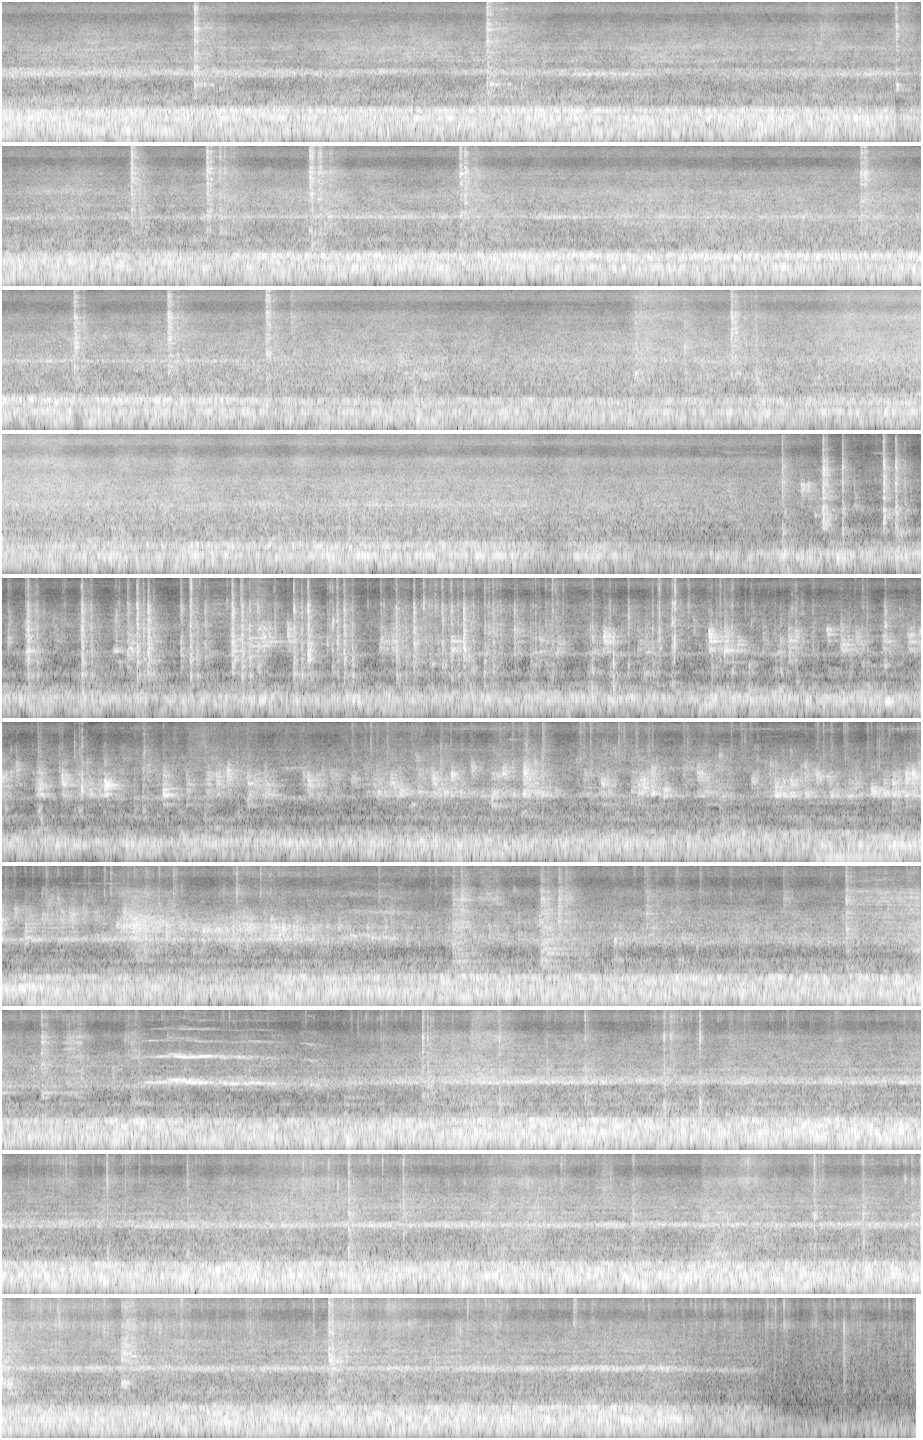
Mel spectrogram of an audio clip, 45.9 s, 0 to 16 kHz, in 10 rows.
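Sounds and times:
egg sizzling in hot oil: 0.0 - 45.9
metal spatula stirring in steel pan: 4.4 - 7.1, 8.9 - 10.8, 31.8 - 32.8, 37.8 - 43.8
eggs beaten in steel bowl: 17.8 - 23.4, 36.4 - 43.4.

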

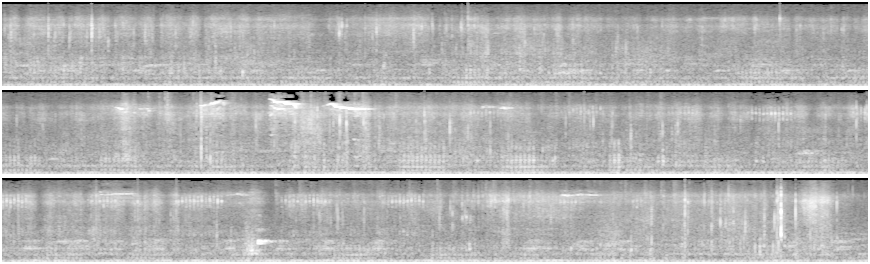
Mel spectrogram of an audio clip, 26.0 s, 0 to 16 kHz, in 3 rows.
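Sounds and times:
cat purring: 0.0 - 25.8
high-pitched squeaks: 10.0 - 12.4.

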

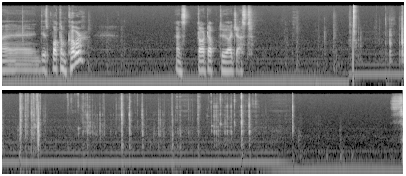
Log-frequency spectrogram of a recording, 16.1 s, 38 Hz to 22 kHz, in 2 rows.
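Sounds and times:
steady low hum: 0.0 - 16.0
hands clicking and tapping metal: 9.6 - 13.2.

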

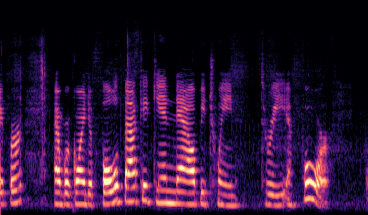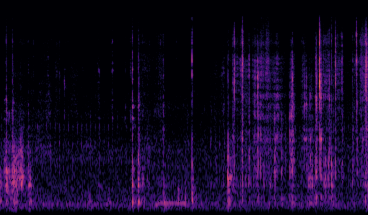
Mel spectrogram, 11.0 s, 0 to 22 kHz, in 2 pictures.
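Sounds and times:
paper crinkling and rustling: 8.7 - 11.0.

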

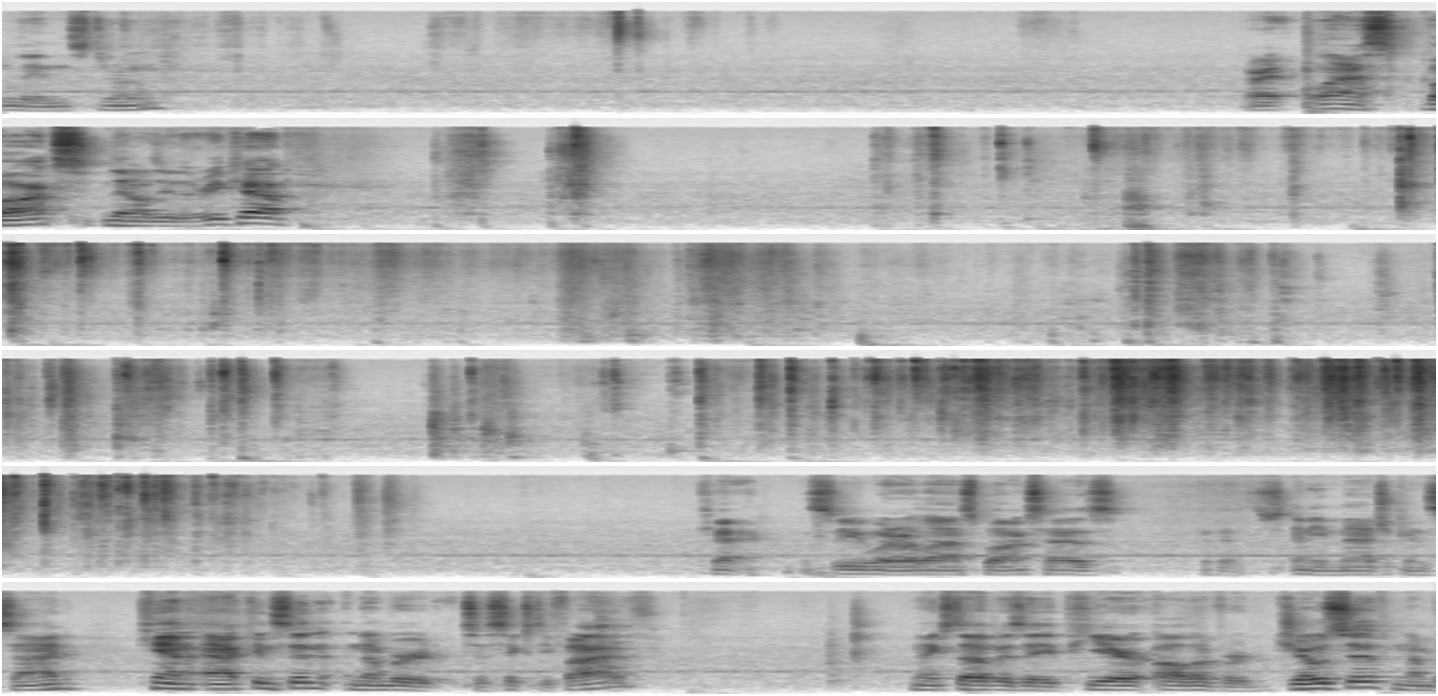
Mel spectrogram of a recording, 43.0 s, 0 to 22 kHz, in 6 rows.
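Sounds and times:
wrapper crinkling and tearing: 11.6 - 16.5, 21.4 - 23.2, 23.8 - 30.8.

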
